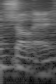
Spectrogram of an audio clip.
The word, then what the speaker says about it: Shohei: Shohei? Shohei or Yeah, Shohei Shohei Ohtani.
